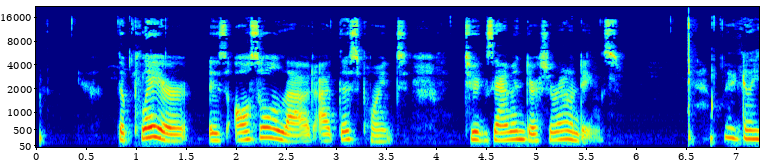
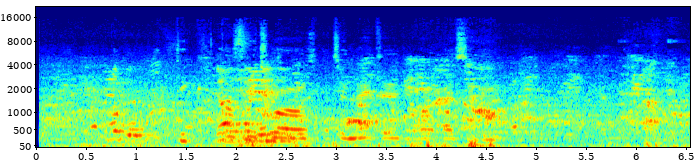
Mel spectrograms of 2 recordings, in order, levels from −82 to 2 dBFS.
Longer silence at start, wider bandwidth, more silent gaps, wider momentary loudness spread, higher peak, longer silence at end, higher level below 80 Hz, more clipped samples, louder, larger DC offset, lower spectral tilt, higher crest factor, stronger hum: first, 0.8 s vs 0.05 s; about the same, 16.5 kHz vs 15.5 kHz; neither; second, 12 LU vs 15 LU; about the same, 0 dBFS vs -2 dBFS; about the same, 0 s vs 0 s; second, -68 dBFS vs -28 dBFS; neither; second, -20 LUFS vs -17 LUFS; neither; second, -3 dB/octave vs -6.5 dB/octave; about the same, 20 dB vs 16 dB; neither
